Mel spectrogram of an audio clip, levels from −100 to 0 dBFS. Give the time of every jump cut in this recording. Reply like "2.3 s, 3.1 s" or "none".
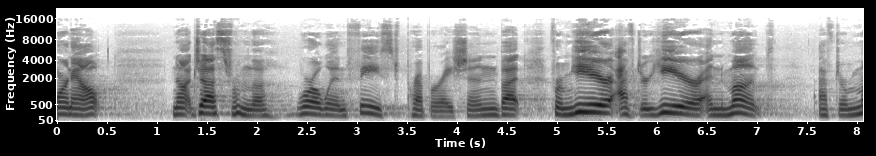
none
